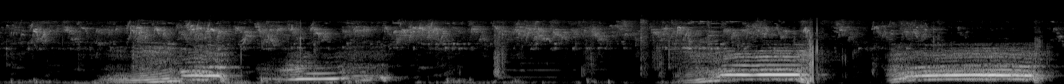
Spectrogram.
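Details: Holstein Friesian cow that calved last night, in her second lactation, in Somthane village, Sinnar taluka, Nashik district, Maharashtra, India: several long, deep, harmonic moos in succession, some rising then falling, with a steady high hiss and chirps behind.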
